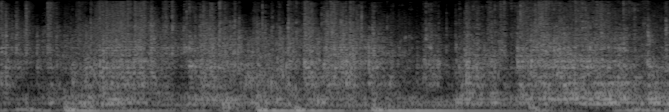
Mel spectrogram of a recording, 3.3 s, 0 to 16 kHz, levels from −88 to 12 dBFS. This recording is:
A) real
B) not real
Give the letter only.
A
